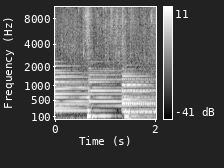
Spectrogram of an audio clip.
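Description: Instrumental background music led by piano or keyboard, with sustained chords that change twice over a deep bass.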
